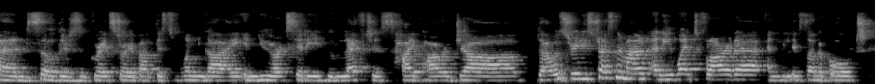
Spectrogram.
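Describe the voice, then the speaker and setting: With an Irish accent, a woman talks at a moderate pace and a medium pitch with ordinary pitch variation. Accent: Irish lilt. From Ireland. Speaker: acupuncturist and Qigong instructor. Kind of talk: interview answer.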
